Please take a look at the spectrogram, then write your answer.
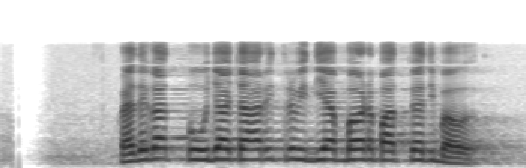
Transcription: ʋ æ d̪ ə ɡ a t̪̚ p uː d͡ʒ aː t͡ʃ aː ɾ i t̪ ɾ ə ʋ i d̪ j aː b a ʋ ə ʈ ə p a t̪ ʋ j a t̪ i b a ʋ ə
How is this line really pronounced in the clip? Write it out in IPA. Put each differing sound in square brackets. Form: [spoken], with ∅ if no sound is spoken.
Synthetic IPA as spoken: ʋ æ d̪ ə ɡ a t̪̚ p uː d͡ʒ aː t͡ʃ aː ɾ i t̪ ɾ ə ʋ i d̪ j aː b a ʋ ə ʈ ə p a t̪ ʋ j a t̪ i b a ʋ ə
